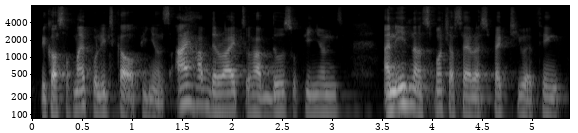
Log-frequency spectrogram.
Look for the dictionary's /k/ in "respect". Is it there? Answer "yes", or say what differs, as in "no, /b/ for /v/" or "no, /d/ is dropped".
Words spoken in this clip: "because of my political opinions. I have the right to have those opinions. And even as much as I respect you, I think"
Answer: yes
